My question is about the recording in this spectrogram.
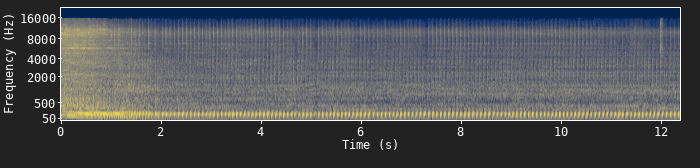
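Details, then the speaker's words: Yamaha Mio J fuel-injected single-cylinder scooter with lost compression from carbon-coated leaking valves, started after the fault was found: even, low steady idle with no misses or knocks, running smoothly. "Oke guys, ini motornya telah hidup. Berarti di sini kita telah memulihkan penyakitnya guys."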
